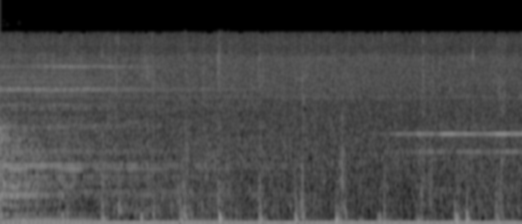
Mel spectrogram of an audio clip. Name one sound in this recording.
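Heavy footsteps thud steadily on a dirt path.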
